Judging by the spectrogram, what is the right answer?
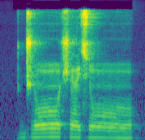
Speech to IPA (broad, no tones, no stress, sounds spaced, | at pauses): d͡ʒ õː ʃ ɛ̃ ɕ õː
